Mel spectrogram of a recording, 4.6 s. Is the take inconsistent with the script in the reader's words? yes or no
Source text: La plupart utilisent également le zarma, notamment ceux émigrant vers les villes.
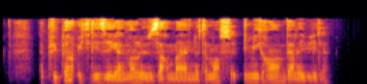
no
